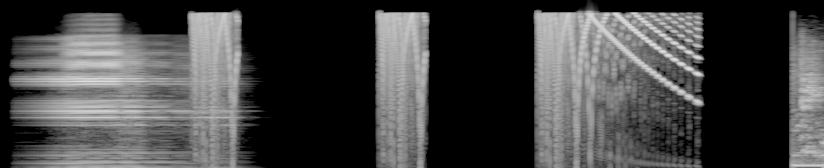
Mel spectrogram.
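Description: Electronic intro sound effects for a glitching logo animation: a synth swell builds over the first two seconds, then short digital glitch bursts come between gaps of silence. The last burst stutters with falling sweeps for about a second and a half and cuts off suddenly.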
